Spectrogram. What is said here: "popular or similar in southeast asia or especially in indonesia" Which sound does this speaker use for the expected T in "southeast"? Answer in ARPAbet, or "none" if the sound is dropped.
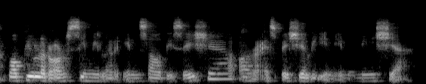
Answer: none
